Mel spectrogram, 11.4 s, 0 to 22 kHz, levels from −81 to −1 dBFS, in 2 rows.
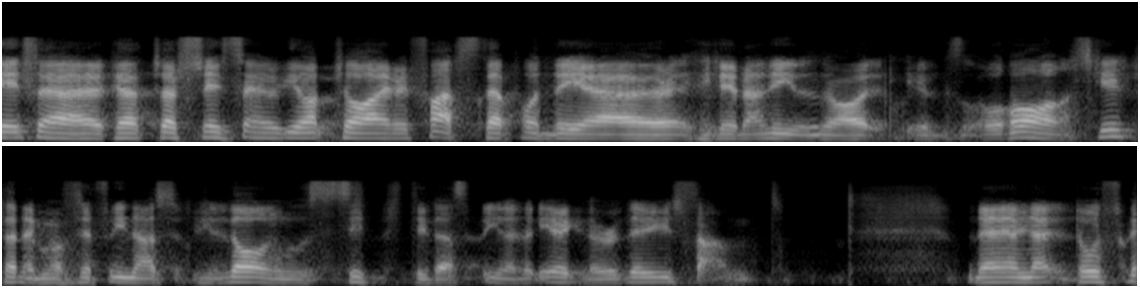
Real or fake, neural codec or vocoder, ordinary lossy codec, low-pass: fake; codec, 16 kHz, 0.5 kbps, FreqCodec, larger model; none; none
